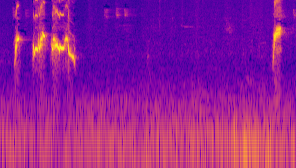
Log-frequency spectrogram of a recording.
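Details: Red-whiskered bulbul giving a quick three-part warbled phrase of bright whistled notes, followed after a pause by a single sharp chirp.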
